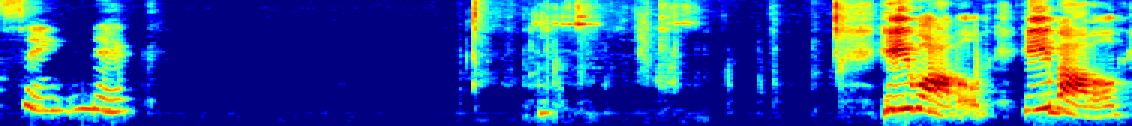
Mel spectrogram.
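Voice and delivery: put-on lively rhyming read-aloud for kids; story narration. A narrator's reading. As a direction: read it like a bouncy bedtime rhyme. Teacher reads picture book aloud.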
